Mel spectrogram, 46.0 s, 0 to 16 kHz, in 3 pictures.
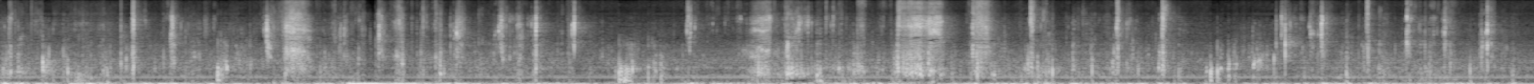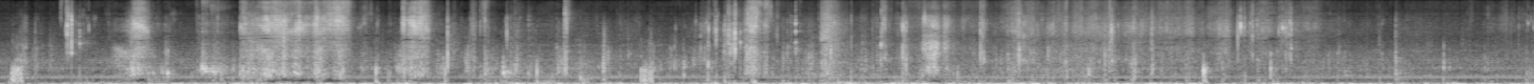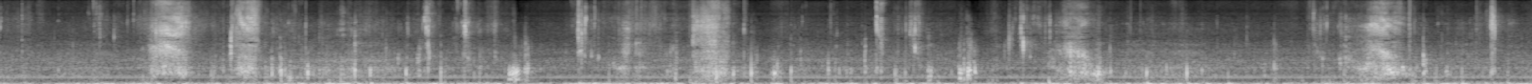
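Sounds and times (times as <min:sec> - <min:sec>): close chewing and biting: 0:00.0 - 0:29.3, 0:30.0 - 0:45.9
faint low hum: 0:00.0 - 0:46.0.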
